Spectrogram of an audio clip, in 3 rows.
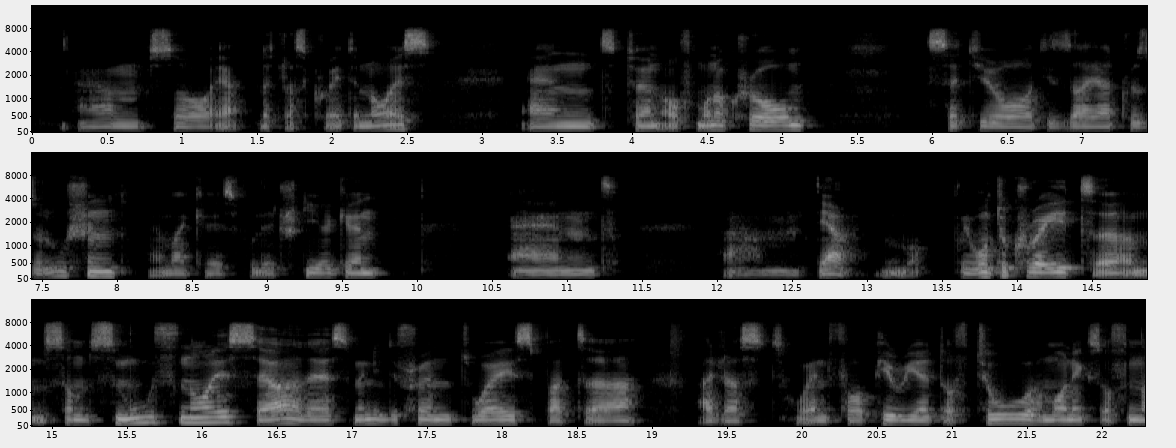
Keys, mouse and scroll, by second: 0.0-0.4 typing, 1.5 click, 9.1 click, 11.9 scroll up 1, 12.4 scroll down 1, 13.3 click, 18.1-22.2 drag.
